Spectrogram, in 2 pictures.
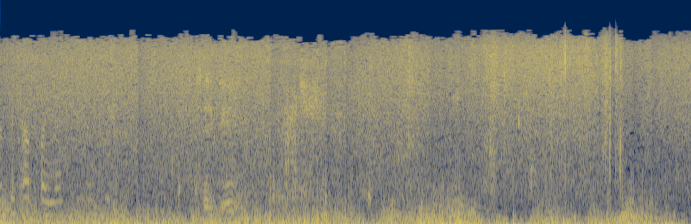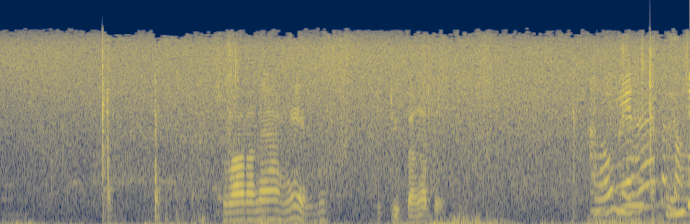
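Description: Teenage girls chatter and laugh together close by, outdoors.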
